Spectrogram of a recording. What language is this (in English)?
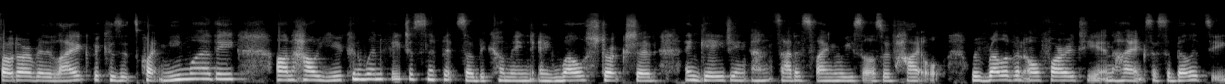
English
